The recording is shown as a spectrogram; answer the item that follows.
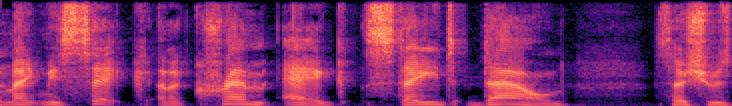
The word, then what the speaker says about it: Creme Egg: ago didn't we on is it Cream Egg or Creme Egg and it's spelled creme as in c m e so consequent it's a Creme Egg and Steve says Ron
